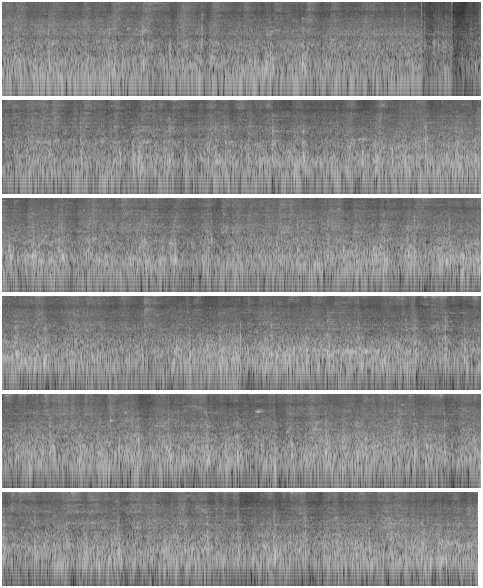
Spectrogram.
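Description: Norfolk Southern freight train passing at close range, its diesel locomotive and then boxcars going by. The wheels make a steady loud rumble and clatter on the rails.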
